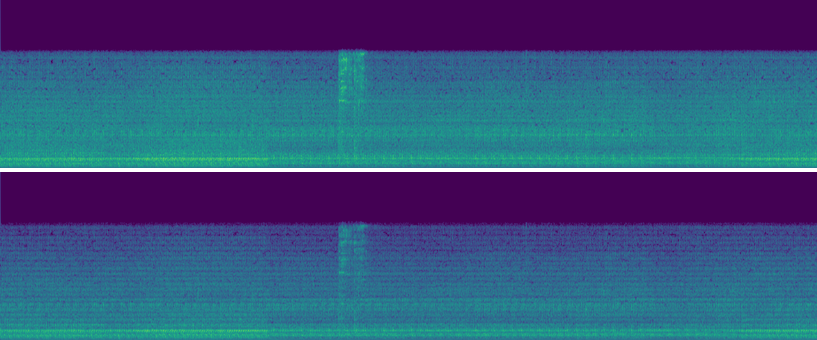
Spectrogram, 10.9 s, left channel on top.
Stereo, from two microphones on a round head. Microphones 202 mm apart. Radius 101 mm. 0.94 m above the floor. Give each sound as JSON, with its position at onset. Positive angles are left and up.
{"t": 0.0, "sound": "an engine running", "side_deg": 35, "distance_m": 0.8}
{"t": 4.5, "sound": "breaking glass", "side_deg": 40, "distance_m": 0.7}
